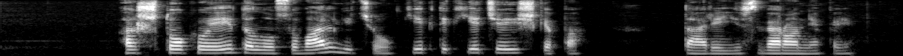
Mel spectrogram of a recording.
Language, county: Lithuanian, Marijampolė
